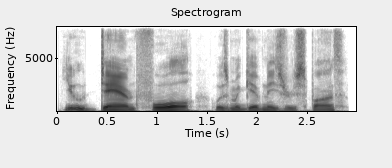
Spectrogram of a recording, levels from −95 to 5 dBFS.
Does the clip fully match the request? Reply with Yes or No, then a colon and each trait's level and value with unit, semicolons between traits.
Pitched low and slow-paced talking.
Yes: very low, 95 Hz; slow, 120 wpm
